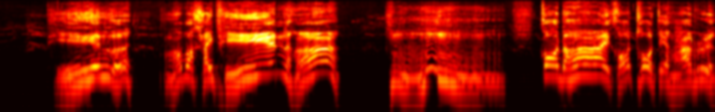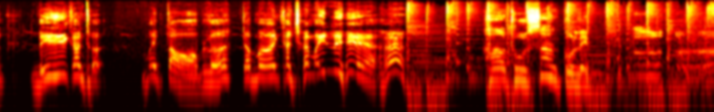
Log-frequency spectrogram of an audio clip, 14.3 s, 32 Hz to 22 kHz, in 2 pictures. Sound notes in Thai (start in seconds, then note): 3.8 ส่งเสียงไม่พอใจ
